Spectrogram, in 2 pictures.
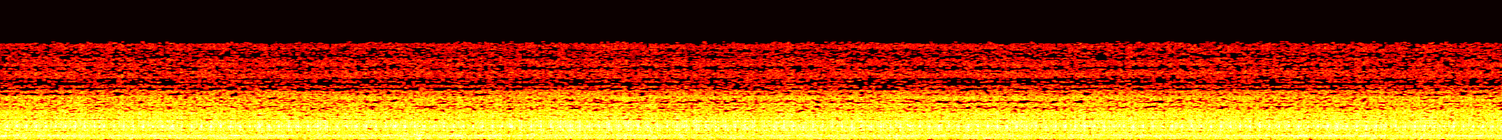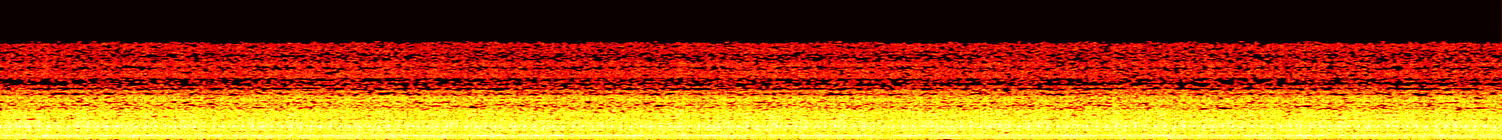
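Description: Homemade sawmill's motor and blade running steadily with no cut, a constant mechanical hum with a faint steady whine.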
